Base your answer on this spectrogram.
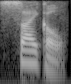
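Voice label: "cycle", US English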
